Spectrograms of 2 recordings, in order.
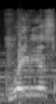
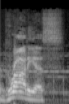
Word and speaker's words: Gradius: You either pronounce it Gradius or Gradius. I personally say Gradius, and I'll tell you why.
